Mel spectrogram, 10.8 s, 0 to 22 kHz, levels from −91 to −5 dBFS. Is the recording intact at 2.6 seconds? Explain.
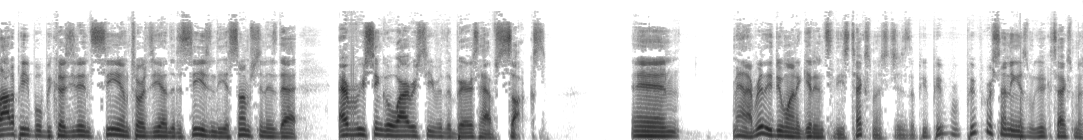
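Yes, the speech at 2.6 seconds plays through intact, with no audible fault at that moment.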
